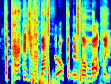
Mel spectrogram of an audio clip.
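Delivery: mock-outraged customer haggling; retold protest. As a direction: argue it, pitch jumping up. Retold haggling over damaged package.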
